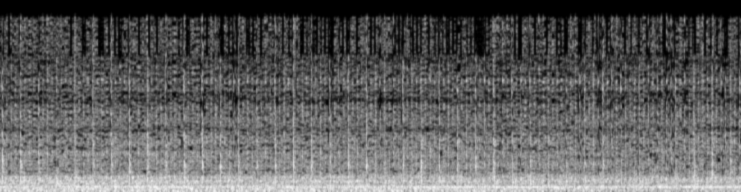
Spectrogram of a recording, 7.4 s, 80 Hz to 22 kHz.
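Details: 2019 Hyundai Accent (Solaris) at idle: a sharp, regular metallic ticking over the idle at a fairly steady rate. This is engine knock whose source is still to be traced.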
